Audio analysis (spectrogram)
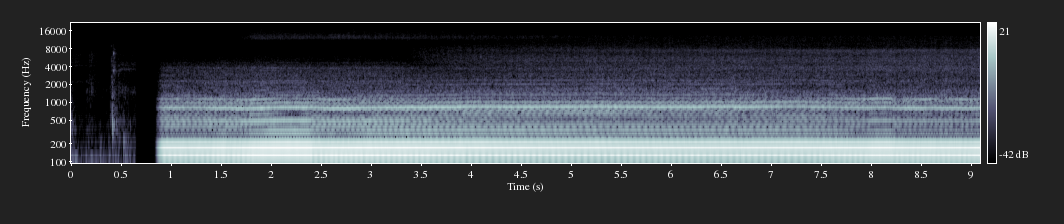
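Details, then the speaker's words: Hyundai 450 chainsaw cutting wood after carburetor diaphragm replacement, which had stalled while cutting: strong steady high buzz holding pitch without bogging or cutting out; runs clean and pulls properly under load. "Evet şimdi motor ağaç üzerinde deneyeceğiz"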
